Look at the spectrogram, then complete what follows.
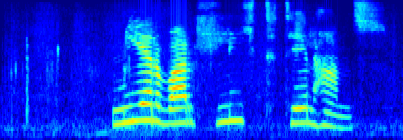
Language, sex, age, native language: Icelandic, female, 8, Icelandic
